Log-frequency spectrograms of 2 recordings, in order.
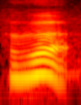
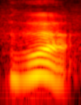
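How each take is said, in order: Both takes have the same delivery.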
